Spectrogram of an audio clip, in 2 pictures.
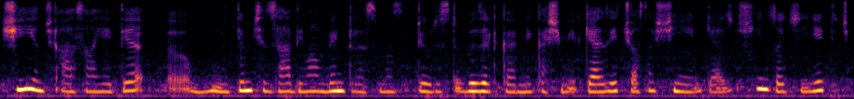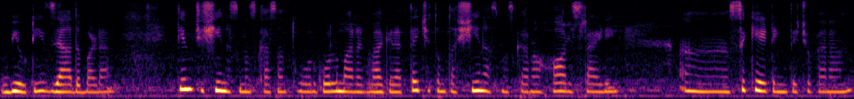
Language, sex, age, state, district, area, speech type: Kashmiri, female, 18-30, Jammu and Kashmir, Ganderbal, rural, spontaneous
